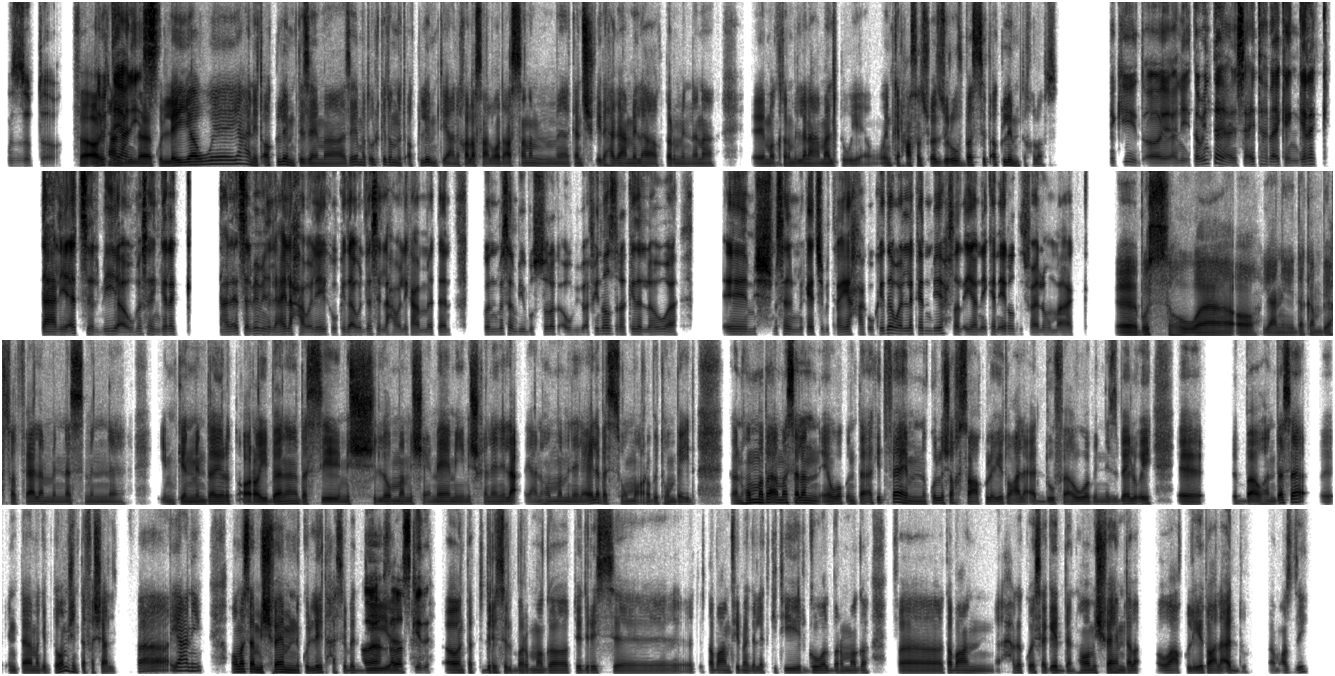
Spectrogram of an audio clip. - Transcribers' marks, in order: tapping
- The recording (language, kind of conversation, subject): Arabic, podcast, احكيلي عن مرة فشلت فيها واتعلّمت منها؟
